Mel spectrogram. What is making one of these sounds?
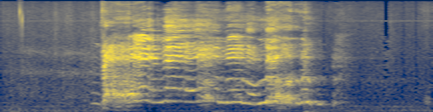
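A boy laughs.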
